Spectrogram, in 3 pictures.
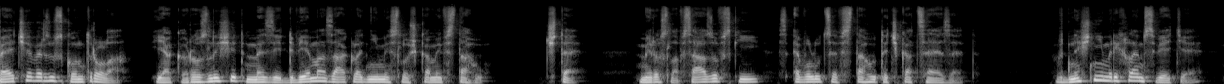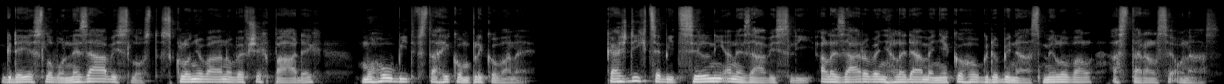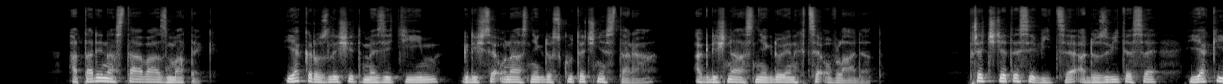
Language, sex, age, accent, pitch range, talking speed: Czech, male, 40-59, native, 105-125 Hz, 130 wpm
